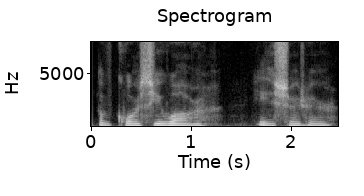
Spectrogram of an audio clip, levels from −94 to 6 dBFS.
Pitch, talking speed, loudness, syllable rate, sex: 170 Hz, 170 wpm, -15 LUFS, 5.7 syllables/s, female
